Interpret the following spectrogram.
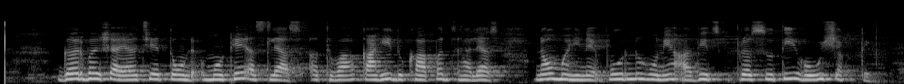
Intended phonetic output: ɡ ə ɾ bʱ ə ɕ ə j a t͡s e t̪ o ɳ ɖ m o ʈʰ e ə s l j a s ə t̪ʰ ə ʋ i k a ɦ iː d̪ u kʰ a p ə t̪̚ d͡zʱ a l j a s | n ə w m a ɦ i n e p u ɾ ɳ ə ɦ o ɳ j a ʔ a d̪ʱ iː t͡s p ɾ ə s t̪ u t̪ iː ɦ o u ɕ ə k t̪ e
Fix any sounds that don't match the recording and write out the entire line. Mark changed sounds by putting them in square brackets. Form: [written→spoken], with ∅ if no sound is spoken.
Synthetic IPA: ɡ ə ɾ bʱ ə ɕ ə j a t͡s e t̪ o ɳ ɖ m o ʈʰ e ə s l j a s ə t̪ʰ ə ʋ [i→a] k a ɦ iː d̪ u kʰ a p ə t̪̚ d͡zʱ a l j a s | n ə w m [a→ə] ɦ i n e p u ɾ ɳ ə ɦ o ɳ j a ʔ a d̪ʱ iː t͡s p ɾ ə s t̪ u t̪ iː ɦ o u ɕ ə k t̪ e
